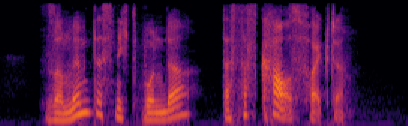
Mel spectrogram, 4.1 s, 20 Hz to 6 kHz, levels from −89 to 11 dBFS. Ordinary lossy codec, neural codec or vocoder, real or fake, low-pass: AAC, 24 kbps; codec, 16 kHz, 2 kbps, FunCodec, trained on LibriTTS, 25 frames a second; fake; 5.4 kHz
